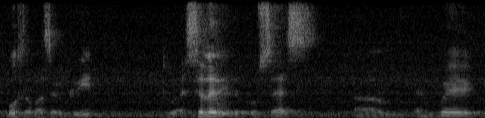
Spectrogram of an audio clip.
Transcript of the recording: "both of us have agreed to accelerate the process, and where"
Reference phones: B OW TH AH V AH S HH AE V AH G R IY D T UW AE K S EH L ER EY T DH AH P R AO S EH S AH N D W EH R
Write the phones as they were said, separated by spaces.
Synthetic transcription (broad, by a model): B OW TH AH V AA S HH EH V AH G R IY D T UW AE S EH L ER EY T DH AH P R AO S EH S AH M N W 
